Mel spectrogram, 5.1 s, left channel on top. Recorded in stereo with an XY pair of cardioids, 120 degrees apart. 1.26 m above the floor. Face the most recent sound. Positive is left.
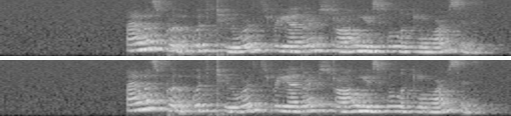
turn(degrees=-20)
